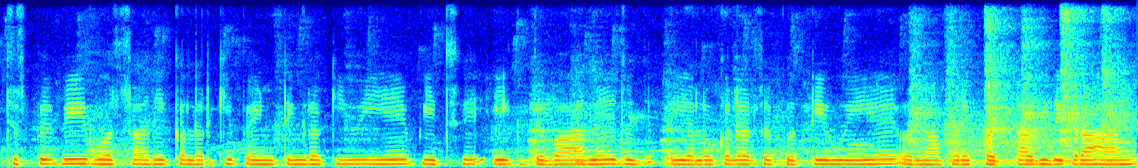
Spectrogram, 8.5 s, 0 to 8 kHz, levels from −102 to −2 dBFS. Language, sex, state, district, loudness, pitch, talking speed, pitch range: Hindi, female, Bihar, Saran, -26 LUFS, 200 Hz, 210 wpm, 195-205 Hz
